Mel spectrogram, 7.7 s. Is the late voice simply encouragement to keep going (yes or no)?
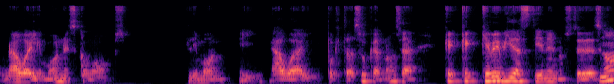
no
